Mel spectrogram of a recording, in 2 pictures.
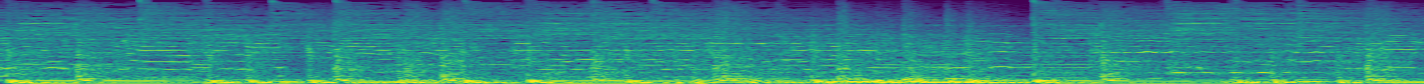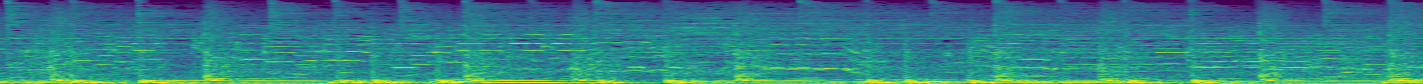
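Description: Rock band playing live, instrumental with no singing: a drum kit with cymbals keeping a steady beat under electric guitars, with low notes stepping along beneath.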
